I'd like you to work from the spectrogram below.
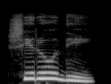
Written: ಶರಧಿ

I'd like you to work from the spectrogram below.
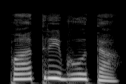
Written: ಪಾತ್ರೀಭೂತ

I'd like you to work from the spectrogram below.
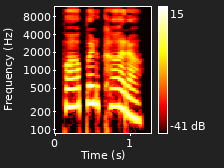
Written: ಪಪ್ಪಡಕಾರ

